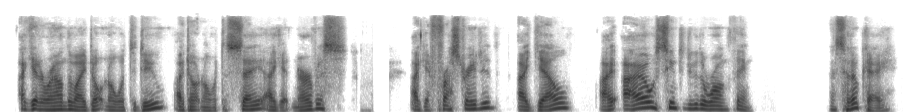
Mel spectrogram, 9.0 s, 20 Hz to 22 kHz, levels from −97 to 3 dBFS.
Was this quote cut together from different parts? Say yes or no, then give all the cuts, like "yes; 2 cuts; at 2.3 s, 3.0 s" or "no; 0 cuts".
yes; 1 cut; at 5.0 s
